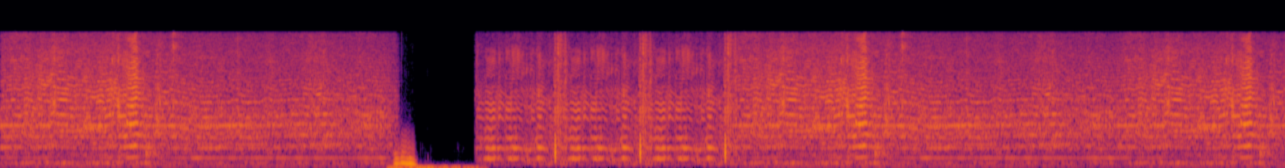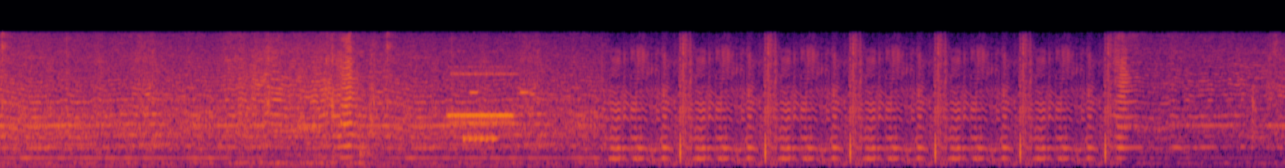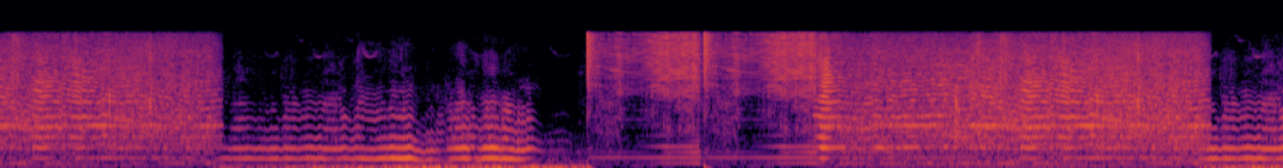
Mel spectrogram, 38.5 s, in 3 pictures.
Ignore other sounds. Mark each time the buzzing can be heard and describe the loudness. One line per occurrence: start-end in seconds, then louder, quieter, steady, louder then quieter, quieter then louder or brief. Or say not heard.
0.0-38.4 quieter.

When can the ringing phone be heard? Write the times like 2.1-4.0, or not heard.
17.3-18.1.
